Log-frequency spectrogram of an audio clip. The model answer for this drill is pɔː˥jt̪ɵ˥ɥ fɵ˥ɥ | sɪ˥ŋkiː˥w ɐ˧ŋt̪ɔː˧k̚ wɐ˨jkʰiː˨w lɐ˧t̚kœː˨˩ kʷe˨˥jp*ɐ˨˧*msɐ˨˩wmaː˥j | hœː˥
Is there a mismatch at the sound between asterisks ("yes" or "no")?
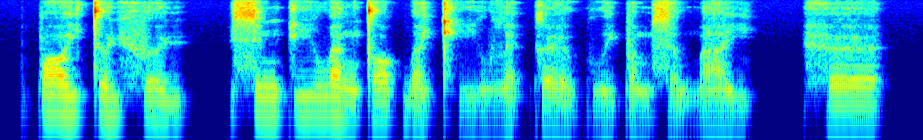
no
